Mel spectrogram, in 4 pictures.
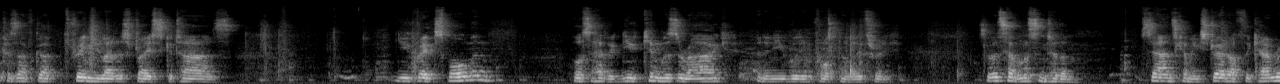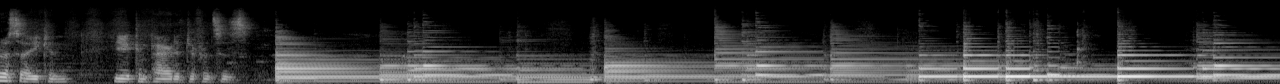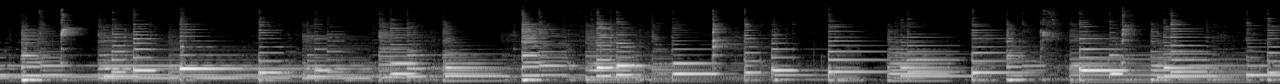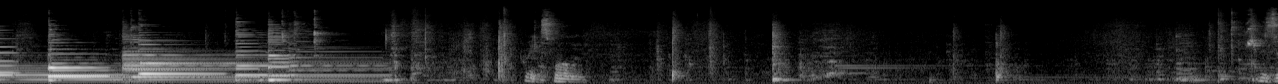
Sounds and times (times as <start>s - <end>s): Acoustic guitar: 0.0s - 51.1s
Strum: 15.5s - 43.2s, 46.0s - 51.1s.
